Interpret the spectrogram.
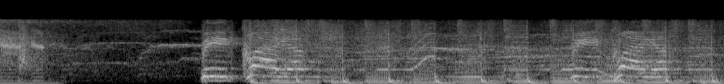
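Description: No technical faults can be heard in the audio.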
